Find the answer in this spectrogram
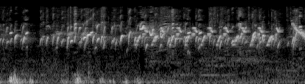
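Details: Group twittering of European goldfinches, used to stimulate females and draw out mating song: a busy stream of high, sparkling chirps and buzzy notes, joined early on by a few soft low thuds.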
